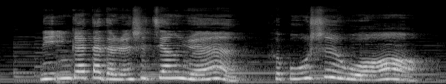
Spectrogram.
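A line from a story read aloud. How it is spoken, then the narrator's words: Inner wailing thought. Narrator (Chinese): 莫西西在心中哭嚎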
